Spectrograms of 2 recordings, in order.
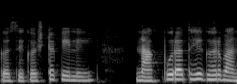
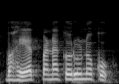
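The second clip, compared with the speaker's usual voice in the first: snapping mother; 8 dB louder than usual. Retold or imitated. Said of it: "तशी आई वसकन ओढून म्हणाली".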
